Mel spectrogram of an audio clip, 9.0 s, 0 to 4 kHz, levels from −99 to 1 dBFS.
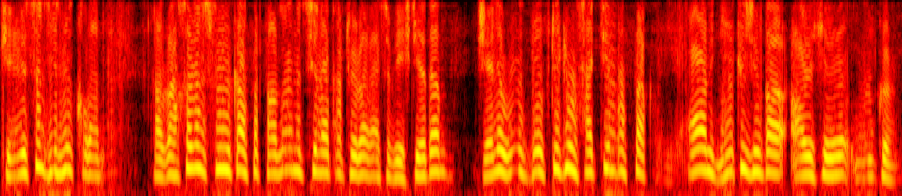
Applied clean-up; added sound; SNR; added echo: neural separator model SepFormer WHAM!.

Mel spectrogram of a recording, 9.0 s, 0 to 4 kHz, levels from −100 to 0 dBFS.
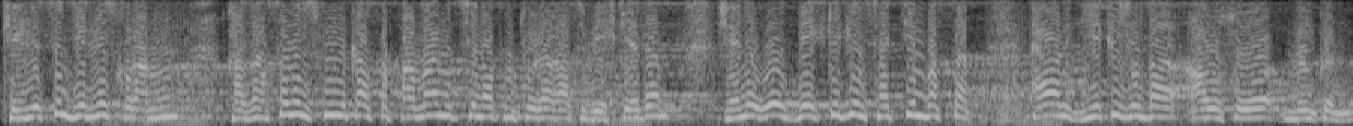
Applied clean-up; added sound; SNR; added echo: none; Insect; 17 dB; none.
